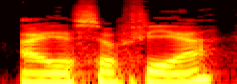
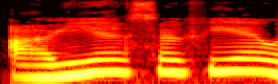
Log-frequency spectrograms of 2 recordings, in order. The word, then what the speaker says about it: Hagia Sophia: It's like Hagia Sophia without the H. Or maybe Hagia? Some people say Hagia Sophia, but I think it's a little bit more of a silent H.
